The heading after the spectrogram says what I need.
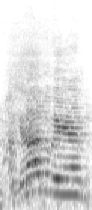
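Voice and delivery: ordinary talk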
